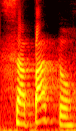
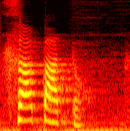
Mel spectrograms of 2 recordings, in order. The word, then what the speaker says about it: zapato: s y la zeta los españoles pronuncian la zeta con un sonido diferente ellos no dicen zapatos como nosotros los de hispanoamérica ellos dicen zapato zapato el sonido de la zeta de ellos es un poco diferente para nosotros la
